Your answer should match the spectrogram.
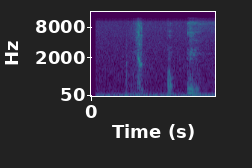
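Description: A man's short grunting vocal noises: three quick sounds, each falling in pitch, the first breathy and the last an "oh", over a steady low hum.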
